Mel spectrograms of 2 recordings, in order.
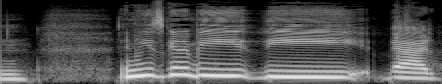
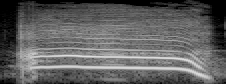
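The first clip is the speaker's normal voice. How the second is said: panicked scream. Retold or imitated. Mordecai panics at the sign.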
